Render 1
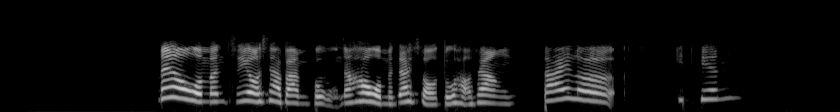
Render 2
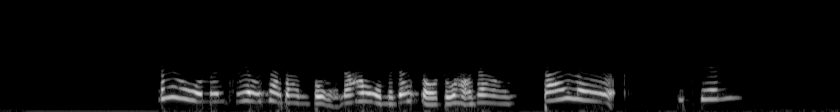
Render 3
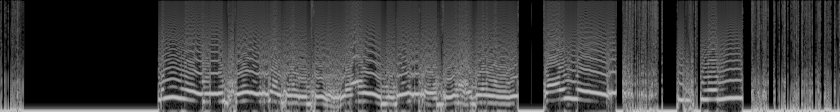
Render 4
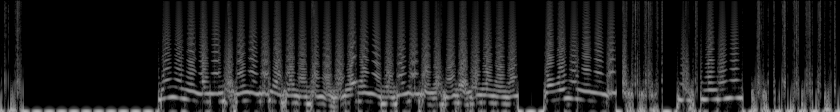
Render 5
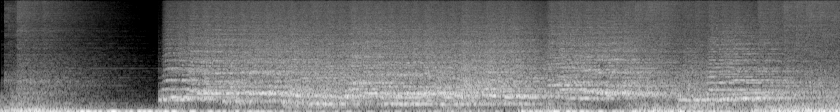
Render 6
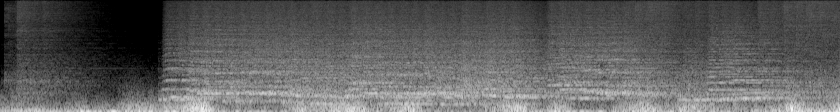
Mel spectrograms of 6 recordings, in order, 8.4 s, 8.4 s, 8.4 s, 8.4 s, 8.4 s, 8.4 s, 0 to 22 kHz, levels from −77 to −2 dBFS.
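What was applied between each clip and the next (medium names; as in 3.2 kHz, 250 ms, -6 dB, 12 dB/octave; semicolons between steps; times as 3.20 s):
low-pass that closes with the level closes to 350 Hz, closed at -22.5 dBFS; steep low-pass 1.2 kHz 36 dB/octave; comb 1.9 ms, depth 93%; trim +5.5 dB
one-bit comparator; trim +4.5 dB
harmonic tremolo 8.1 Hz, depth 100%, crossover 640 Hz; trim -5.5 dB
chunks repeated in reverse 153 ms, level -6 dB; pitch-shifted reverb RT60 2 s, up +7 st, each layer -8 dB, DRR -10.5 dB; trim +8 dB
wind noise 130 Hz -16 dBFS; trim -7 dB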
